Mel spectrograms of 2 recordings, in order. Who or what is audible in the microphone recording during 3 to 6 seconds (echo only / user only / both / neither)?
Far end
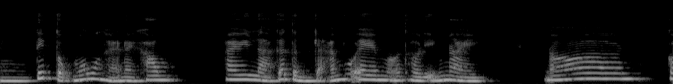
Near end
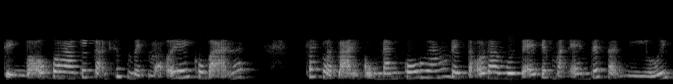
user only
